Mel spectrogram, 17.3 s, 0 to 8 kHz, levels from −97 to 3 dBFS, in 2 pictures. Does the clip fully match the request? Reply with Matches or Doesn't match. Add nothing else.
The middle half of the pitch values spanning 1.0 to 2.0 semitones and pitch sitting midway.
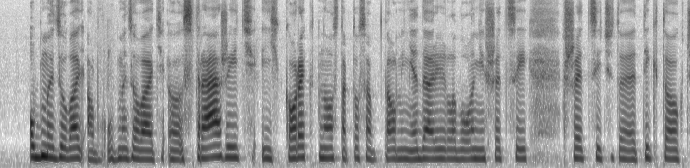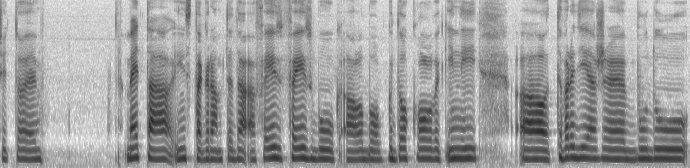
Matches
